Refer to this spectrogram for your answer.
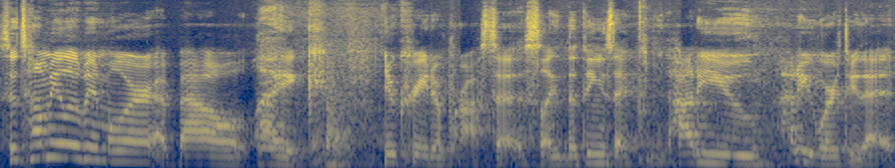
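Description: A woman talks at a fairly slow pace with lively intonation, noticeable background noise behind her. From US Northeast. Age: 30s. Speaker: podcast host. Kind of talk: casual conversational interview. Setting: studio recording at a gallery.

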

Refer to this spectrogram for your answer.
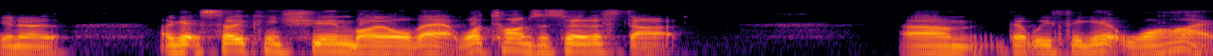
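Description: A man with an Australian accent and lively intonation. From Melbourne, Australia. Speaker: worship music mentor and speaker. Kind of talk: interview, conversational.

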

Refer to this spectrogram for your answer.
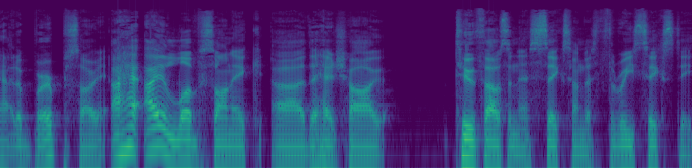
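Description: A man speaks in an animated, bright, sharp tone. His pitch is fairly low. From Sweden. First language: Swedish. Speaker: podcast co-host. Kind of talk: casual chat. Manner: animated, profane, jokey.

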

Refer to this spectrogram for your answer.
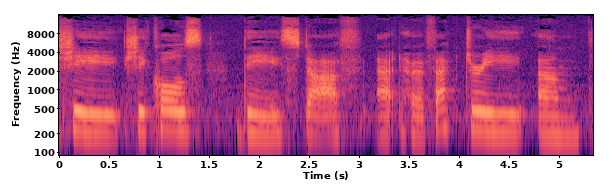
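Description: Fairly even intonation marks this woman's speech, delivered in an Australian accent. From Thailand and Australia. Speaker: podcast host. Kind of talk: interview.

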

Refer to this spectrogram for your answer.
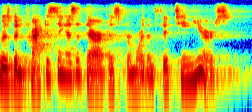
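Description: Somewhat breathy and fairly low in pitch, a woman talks at a fairly quick pace with very wide pitch swings. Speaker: podcast co-host. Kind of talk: casual interview.

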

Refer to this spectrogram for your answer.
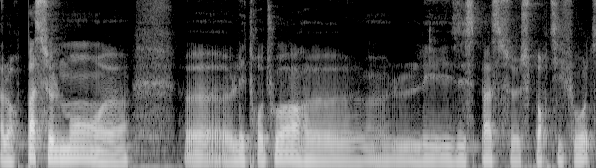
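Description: The man's medium-pitched voice carries a dark, mellow tone and is somewhat breathy. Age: old. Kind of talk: interview testimony. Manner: hesitant, with filler sounds and repetitions.

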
